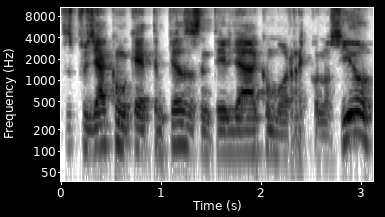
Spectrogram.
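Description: With lively intonation, a man talks at a fairly low pitch. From Mérida, Yucatán, Mexico; Yucatán, Mexico. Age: 20s. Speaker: real estate agent and content creator; content creator. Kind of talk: casual interview. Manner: hesitant, many fillers. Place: home room.

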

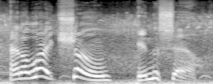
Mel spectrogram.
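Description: A man's very slow speech with very wide pitch swings, in a dry sound with no echo and light background noise. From United States. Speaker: missionary preacher. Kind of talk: sermon. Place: waterside. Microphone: phone near.

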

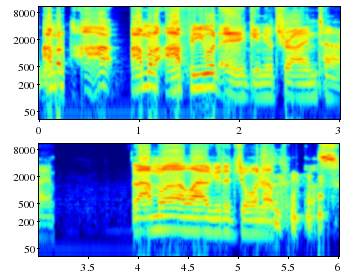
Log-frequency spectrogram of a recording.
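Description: Using a put-on character voice, a man talks at a moderate pace with medium pitch. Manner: friendly, recruiting.

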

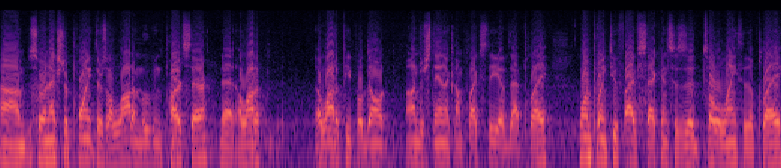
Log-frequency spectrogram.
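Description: A man talks at a moderate pace with medium pitch and monotone, flat intonation. His loudness stays very even over light background noise. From Canada. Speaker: pro football kicker; guest. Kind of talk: fan event Q&A. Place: hall.

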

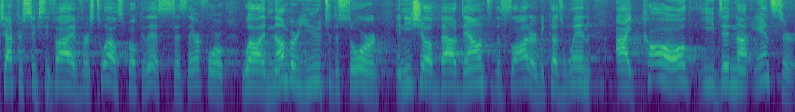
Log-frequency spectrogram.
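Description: A man with a high pitch speaks at a moderate pace, his pitch varying in an ordinary way. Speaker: conference preacher. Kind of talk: sermon. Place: hall.

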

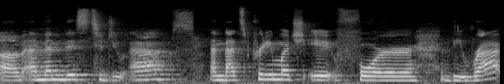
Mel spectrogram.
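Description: A woman talks at a fairly slow pace with fairly even intonation. Audible room echo surrounds her voice. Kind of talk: casual vlog chat. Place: garage. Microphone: phone near.

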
